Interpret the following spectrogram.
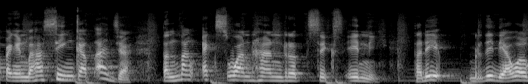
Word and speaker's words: X100VI: fujif film X100 VII atau dibacanya V mungkin ya tapi yang gua dengar sih bacanya yang benar adalah x106 gitu ya Dan kita bakal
